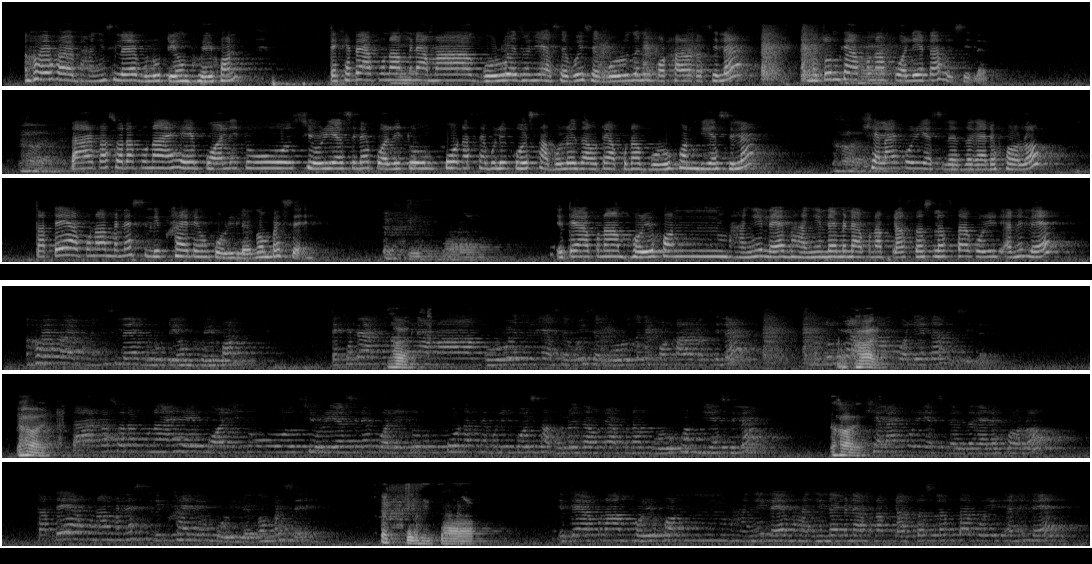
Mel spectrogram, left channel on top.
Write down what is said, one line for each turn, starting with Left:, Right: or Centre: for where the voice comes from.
Left: হয় হয় ভাঙিছিলে বোলো তেওঁ ভৰিখন। তেখেতে আপোনাৰ
Right: হয়
Left: মানে আমাৰ গৰু এজনী আছে বুইছে গৰুজনী পথাৰত আছিলে। নতুনকে
Right: হয়
Left: আপোনাৰ পোৱালি এটা হৈছিলে,
Right: হয় হয়
Left: তাৰ পাছত আপোনাৰ সেই পোৱালিটো চিঞৰি আছিলে পোৱালি তৌ ক'ত আছে বুলি কৈ চাবলৈ যাওঁতে আপোনাৰ বৰষুণ দি আছিলে।
Right: হয়
Left: খেলাই পৰি আছিলে জেগাডোখৰ অলপ, তাতে আপোনাৰ মানে শ্লিপ খাই তেওঁ পৰিলে গম পাইছে।
Right: থেৎত তেৰিকা।
Left: এতিয়া আপোনাৰ ভৰি খন ভাঙিলে ভাঙিলে মানে আপোনাৰ প্লাষ্টাৰ চ্লাচ প্লাষ্টাৰ কৰি আনিলে।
